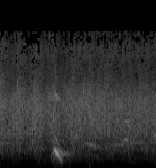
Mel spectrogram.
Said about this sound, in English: Come on and clap your hands to the Lord and give him praise.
